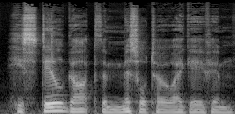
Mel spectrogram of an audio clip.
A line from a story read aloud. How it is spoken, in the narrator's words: muttered the snow boy to himself, looking tearful for a moment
